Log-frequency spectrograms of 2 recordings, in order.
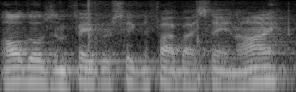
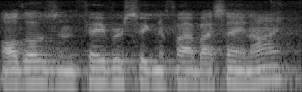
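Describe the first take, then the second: Both takes have the same delivery.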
